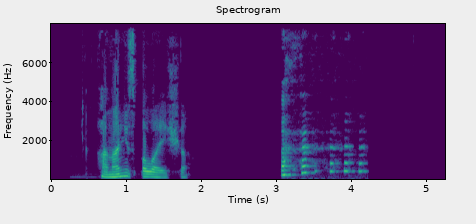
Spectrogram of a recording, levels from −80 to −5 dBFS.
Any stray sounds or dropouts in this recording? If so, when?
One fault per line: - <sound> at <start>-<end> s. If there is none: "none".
- laugh at 3.0-4.2 s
